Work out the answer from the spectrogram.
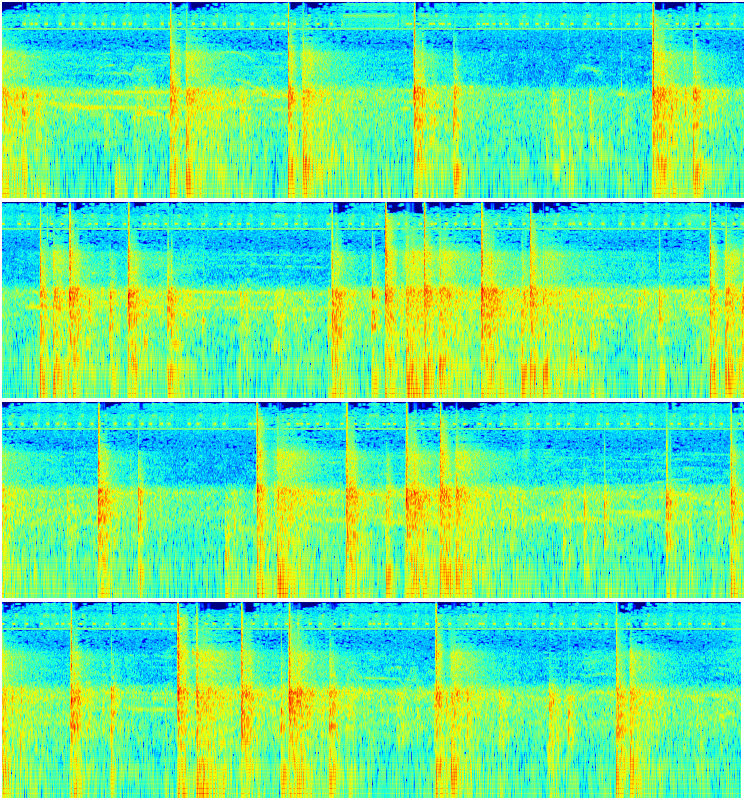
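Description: Large aerial firework shells of a salute display bursting in rapid salvos: many sharp bangs, at times several a second, with crackling between them.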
